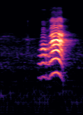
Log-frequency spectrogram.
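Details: Pet talking parrot calling for mummy. A single short, harsh, harmonic syllable swells, then fades within about half a second in a quiet room.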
